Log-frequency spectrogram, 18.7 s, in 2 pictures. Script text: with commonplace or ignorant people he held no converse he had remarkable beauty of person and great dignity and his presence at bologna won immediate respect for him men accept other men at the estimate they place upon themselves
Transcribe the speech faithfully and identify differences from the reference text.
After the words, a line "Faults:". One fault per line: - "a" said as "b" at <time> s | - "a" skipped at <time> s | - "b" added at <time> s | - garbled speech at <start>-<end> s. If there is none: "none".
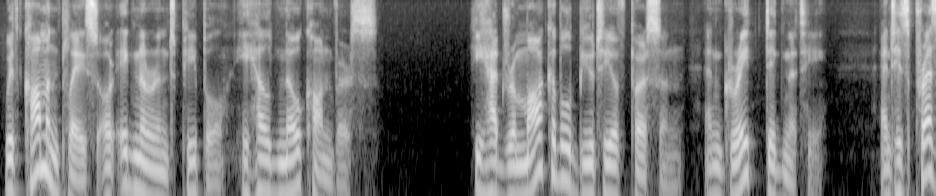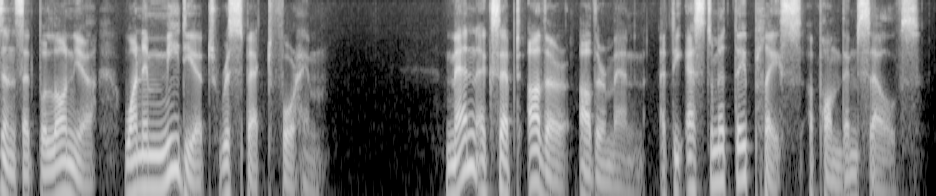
with commonplace or ignorant people he held no converse he had remarkable beauty of person and great dignity and his presence at bologna won immediate respect for him men accept other other men at the estimate they place upon themselves
Faults:
- "other" added at 15.2 s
